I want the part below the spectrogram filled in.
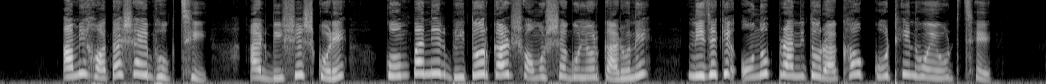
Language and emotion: Bengali, sad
